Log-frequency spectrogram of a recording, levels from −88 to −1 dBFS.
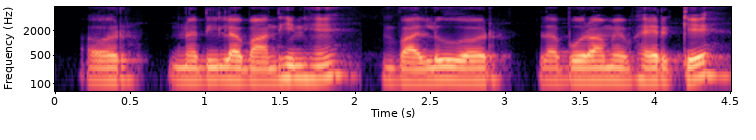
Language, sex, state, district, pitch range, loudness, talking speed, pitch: Chhattisgarhi, male, Chhattisgarh, Sarguja, 120-130 Hz, -18 LUFS, 145 wpm, 125 Hz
